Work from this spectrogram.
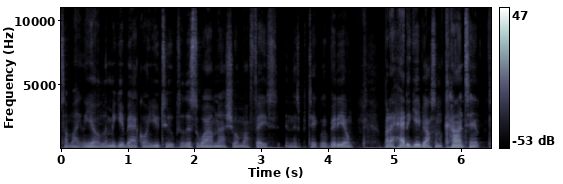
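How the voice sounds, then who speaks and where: Vocal fry runs through speech delivered at a very fast pace with ordinary pitch variation. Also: man, very deep, low pitch for a man. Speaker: travel vlogger. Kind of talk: casual vlog narration. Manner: casual, slangy.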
